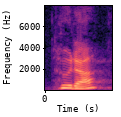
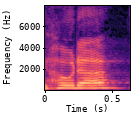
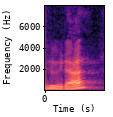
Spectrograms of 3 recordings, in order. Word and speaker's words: Huda: could pronounce it anyways people would call me Hoda Honda Hooters not sure how some of those names are similar to Huda but I was done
